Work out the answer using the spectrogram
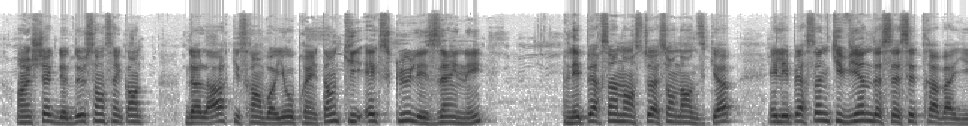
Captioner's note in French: voix de l'interprète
